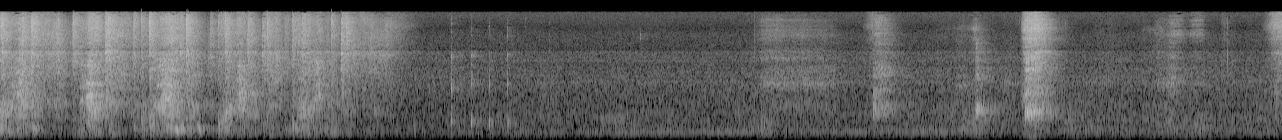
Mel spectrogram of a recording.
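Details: Ziggy the French bulldog spins happily. Dense wheezy snorts and panting fill the first four seconds, then scattered single snuffles and sharp puffs over a quiet room.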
